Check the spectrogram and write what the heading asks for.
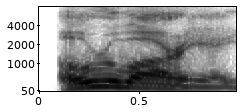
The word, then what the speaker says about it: Oruwariye: Oh, and I wrote it down phonetically. You've been practicing this. You've been going over with me. Oruwariye.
